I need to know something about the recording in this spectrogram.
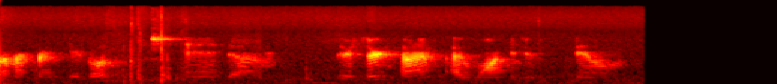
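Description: A young man talks on the phone, close by, calmly.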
